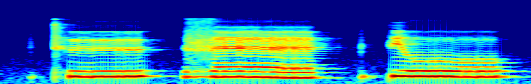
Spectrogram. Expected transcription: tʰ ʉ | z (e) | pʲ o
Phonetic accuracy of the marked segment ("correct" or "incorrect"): incorrect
